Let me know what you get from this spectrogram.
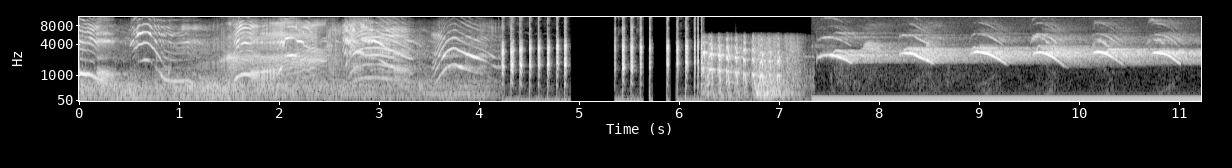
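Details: Dolphin. High, fluid whistles rise and fall in quick arcs, overlapping as several dolphins call at once. A burst of sharp, rapid clicks follows, then a steady series of descending whistles repeats about every second.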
